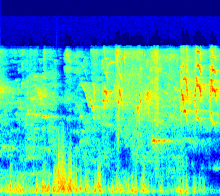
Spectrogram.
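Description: Birds chirping, with quick runs of short calls in the second half, over an uneven low rumble that is loudest about a second in.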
